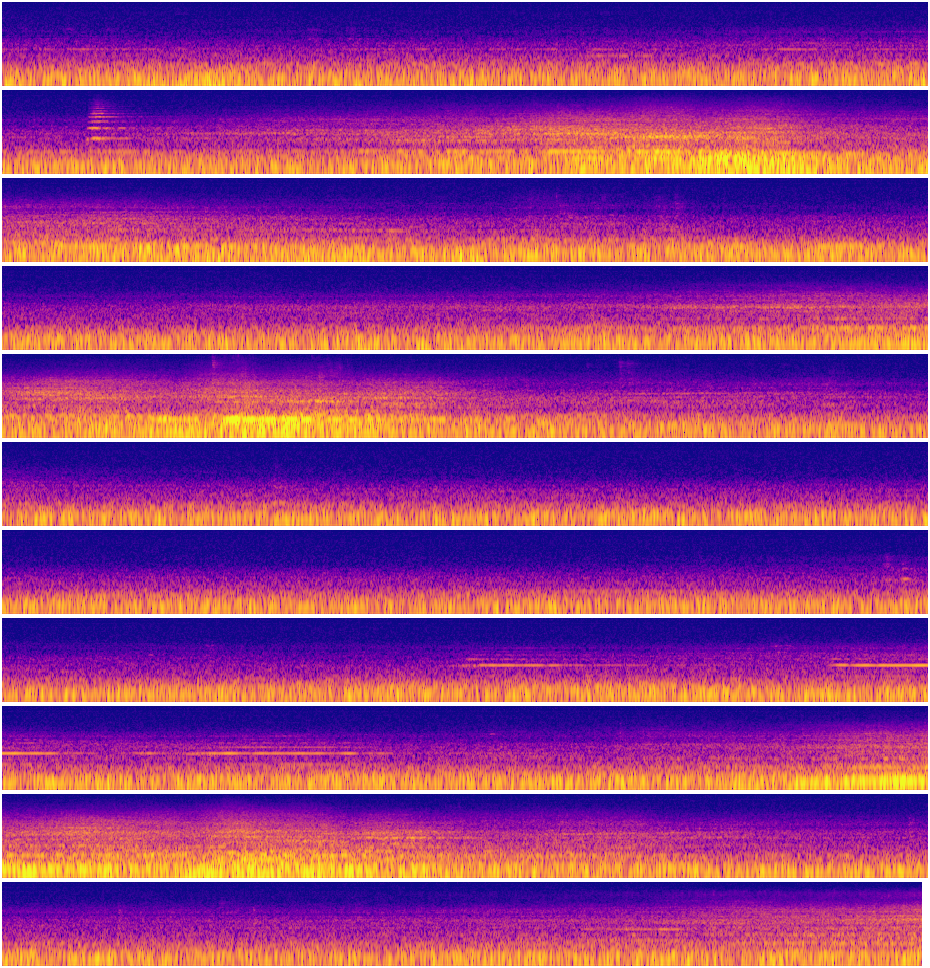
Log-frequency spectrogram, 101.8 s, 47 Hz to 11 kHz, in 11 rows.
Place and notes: California Ave SW, Seattle - 1520 Calif. Ave SW #2
A quiet evening in West Seattle, overlooking Elliott Bay toward downtown. The sounds of human traffic are reflected off the concrete wall surrounding the parking lot beneath my deck, creating moiré patterns in sound. A multitude of sources overlap and blend in surprising ways.
This was my first phonographic "field recording, " taken off the deck of my West Seattle apartment with my then-new Nakamichi 550 portable cassette recorder. Twenty years later it became the first in a series of Anode Urban Soundscapes, when I traded in the Nak for a Sony MZ-R30 digital MiniDisc recorder and returned to being out standing in the field. The idea came directly from Luc Ferrari's "Presque Rien" (1970).
Major elements:
* Car, truck and bus traffic
* Prop and jet aircraft from Sea-Tac and Boeing airfields
* Train horns from Harbor Island (1 mile east)
* Ferry horns from the Vashon-Fauntleroy ferry (4 miles south)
